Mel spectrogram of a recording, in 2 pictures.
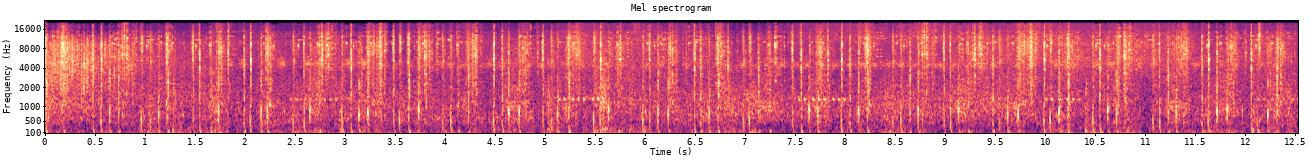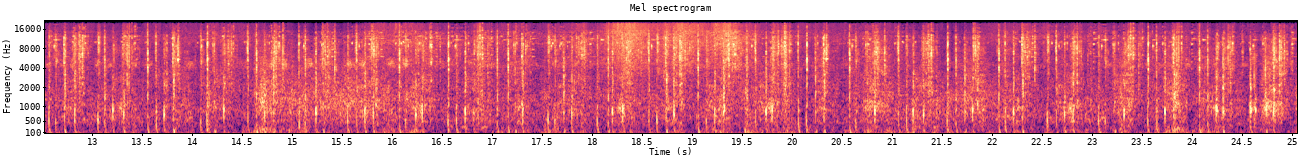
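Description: The horse Roach galloping in The Witcher 3, rapid rhythmic hoofbeats pounding steadily throughout, close and loud, with occasional faint voices under the gallop.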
